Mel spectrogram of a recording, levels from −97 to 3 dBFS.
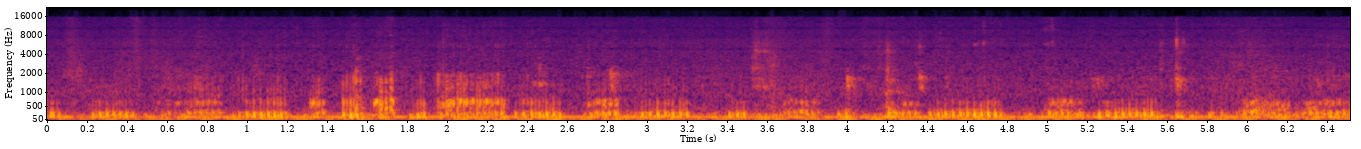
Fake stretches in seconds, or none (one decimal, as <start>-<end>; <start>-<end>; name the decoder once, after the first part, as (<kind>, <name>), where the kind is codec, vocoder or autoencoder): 0.0-0.7 (autoencoder, DAC-VAE); 2.9-4.4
